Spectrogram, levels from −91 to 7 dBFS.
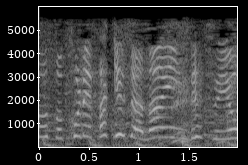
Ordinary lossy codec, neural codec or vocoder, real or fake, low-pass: AAC, 24 kbps; none; real; 5.4 kHz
